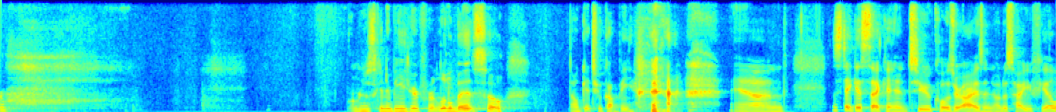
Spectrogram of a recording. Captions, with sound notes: (breathing) We're just gonna be here for a little bit so don't get too comfy. (laughing) And, just take a second to close your eyes and notice how you feel.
